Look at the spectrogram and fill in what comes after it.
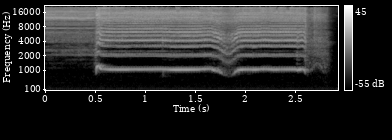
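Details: Addams Family Thing coin bank drive motor, run after a few drops of IPA and before greasing: a steady high squeal near one kilohertz that dips briefly and recovers; motor squeal, gone after grease.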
